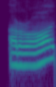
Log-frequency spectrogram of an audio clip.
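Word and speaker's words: ر: रॉ जो है हम ऐसे प्रोनाउंस करेंगे, रॉ pronounce from the एज edge and and top part of the tongue, touching the gums of the top 4 front teeth.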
